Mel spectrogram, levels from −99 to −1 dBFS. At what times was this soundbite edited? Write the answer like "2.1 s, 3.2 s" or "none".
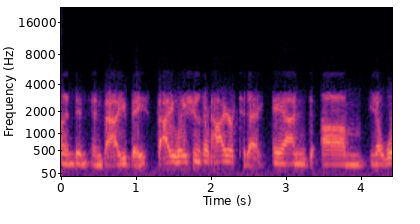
1.2 s, 2.0 s, 2.8 s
